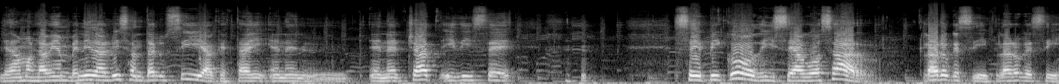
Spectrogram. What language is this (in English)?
Spanish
